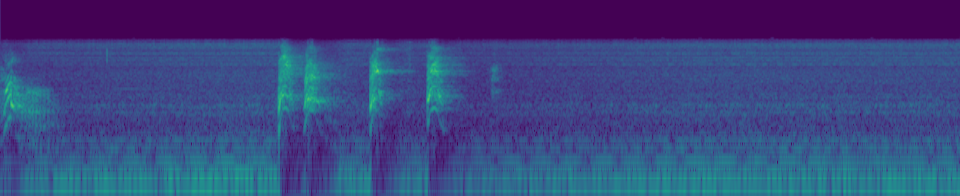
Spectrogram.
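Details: Five-month-old Norfolk Terrier puppy named Peanut barks at a CD running in a computer; three quick yappy barks about a second apart midway, then a faint yip, with constant background hum.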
